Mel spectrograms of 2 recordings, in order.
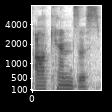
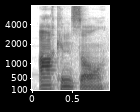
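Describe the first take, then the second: First: The name ends like Kansas, with a final s. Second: The name ends in 'saw', with a silent s. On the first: The speaker calls it wrong. "I always read it as Arkansas" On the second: The speaker calls it right. "in fact, some for some reason pronounced Arkansas"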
